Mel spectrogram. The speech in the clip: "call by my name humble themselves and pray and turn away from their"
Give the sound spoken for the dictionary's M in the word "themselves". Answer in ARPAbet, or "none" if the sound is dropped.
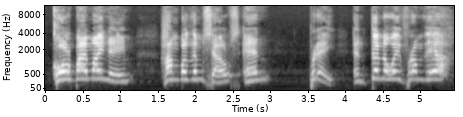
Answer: M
